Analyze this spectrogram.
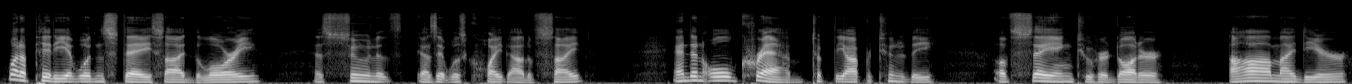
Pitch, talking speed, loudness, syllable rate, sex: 125 Hz, 145 wpm, -18 LUFS, 3.9 syllables/s, male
